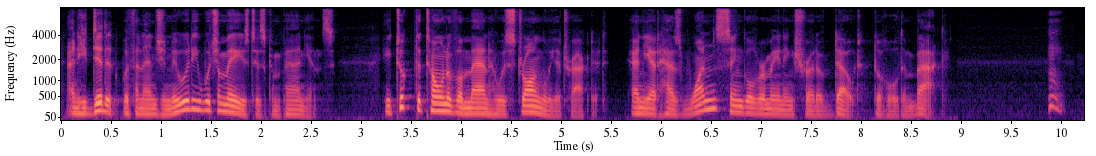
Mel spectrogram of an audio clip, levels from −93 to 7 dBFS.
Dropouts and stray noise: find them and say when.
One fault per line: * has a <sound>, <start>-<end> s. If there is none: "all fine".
* has a laugh, 9.9-10.1 s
